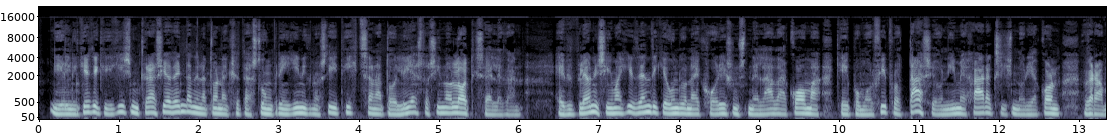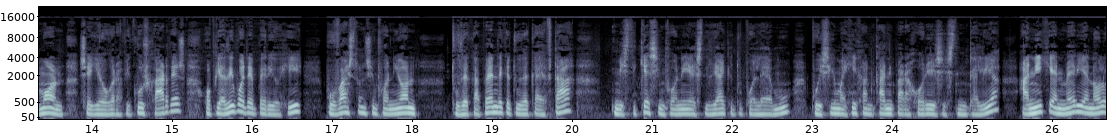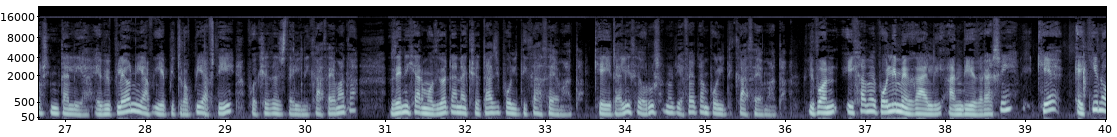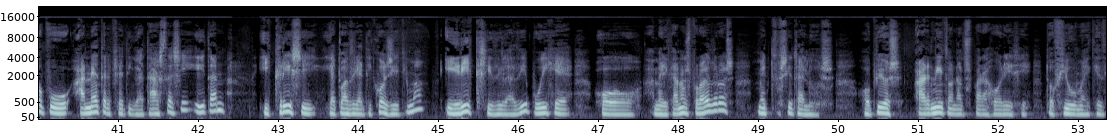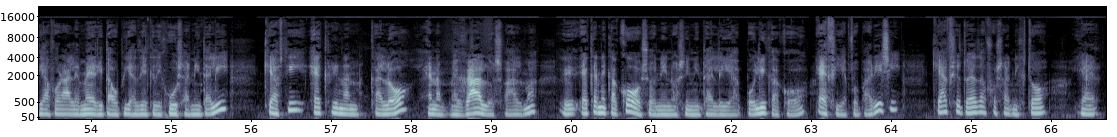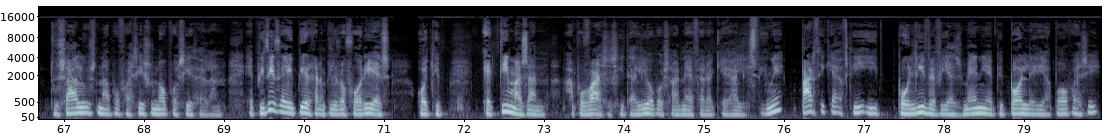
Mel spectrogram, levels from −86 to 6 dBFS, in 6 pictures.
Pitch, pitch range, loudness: 140 Hz, 125-160 Hz, -21 LUFS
